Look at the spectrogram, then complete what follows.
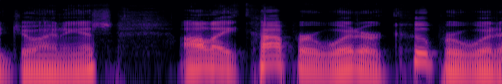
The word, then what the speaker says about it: Cooperwood: Ollie Cooperwood, or Cooperwood as I call him, basically, because that's the way you say his name, Cooperwood.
